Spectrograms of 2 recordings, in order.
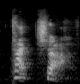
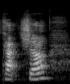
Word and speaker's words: Tatcha: Tatcha. That's how I pronounce it. T-A-T-C-H. Tatcha.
